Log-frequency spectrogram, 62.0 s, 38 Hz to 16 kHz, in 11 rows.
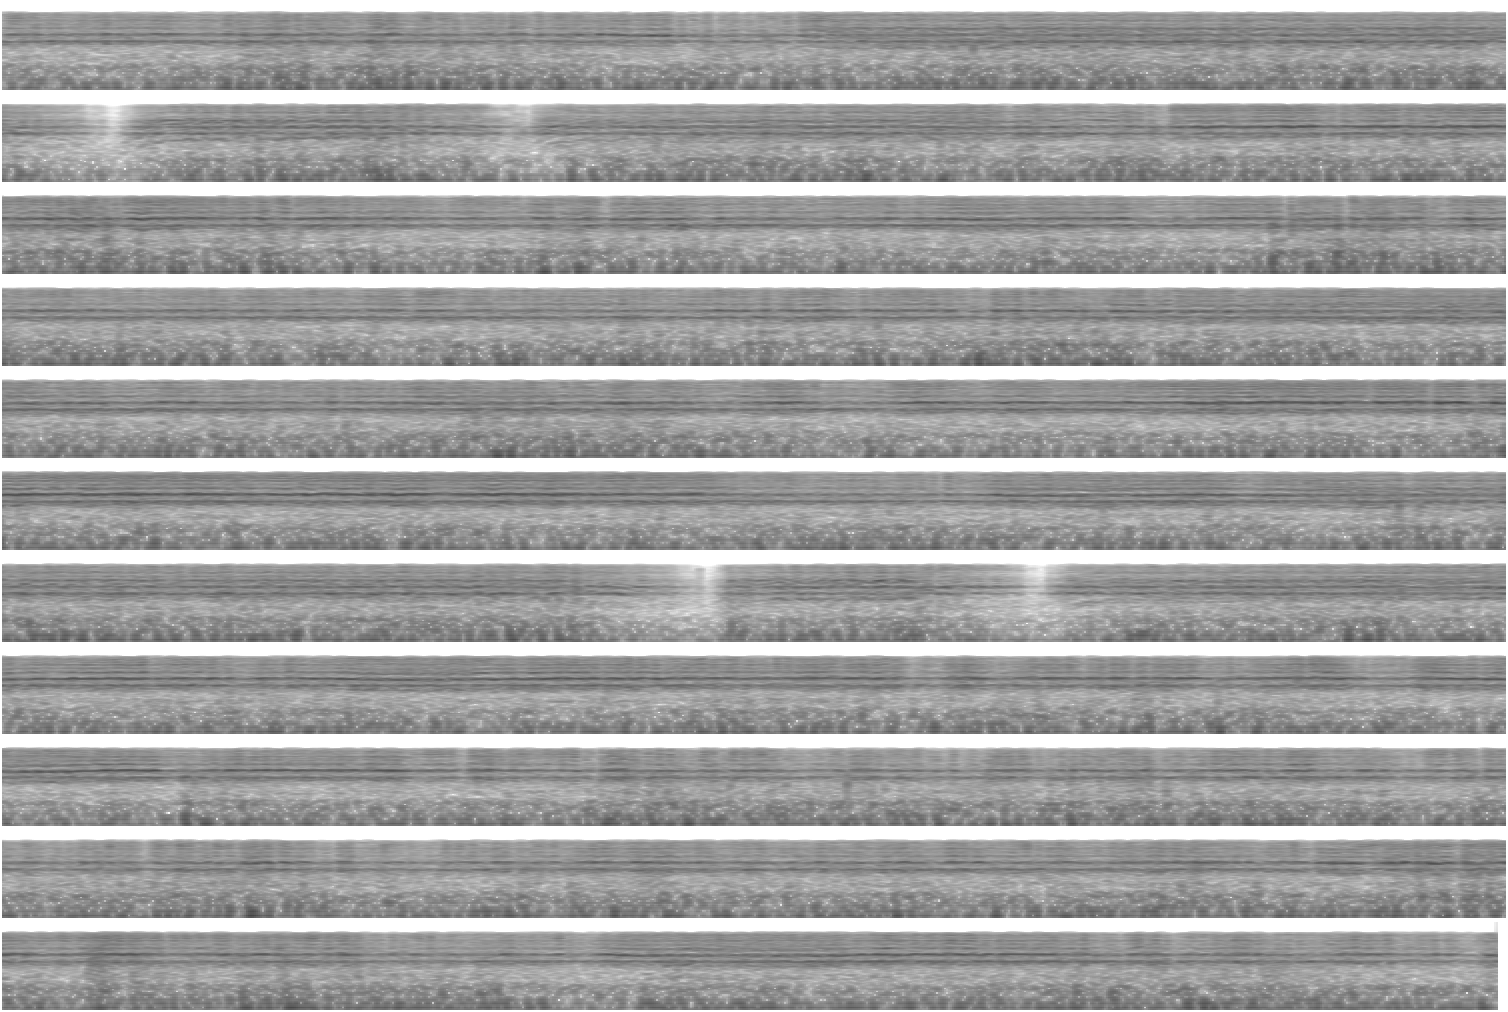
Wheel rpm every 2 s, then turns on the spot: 230, 210, 160, 110, 190, 220, 240, 230, 230, 240, 230, 230, 230, 230, 230, 240, 210, 190, 100, 190, 230, 240, 230, 230, 230, 230, 230, 230, 220, 220, 230.
6-8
